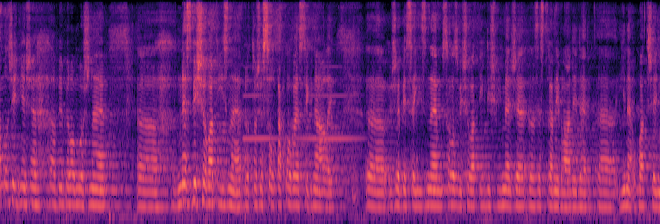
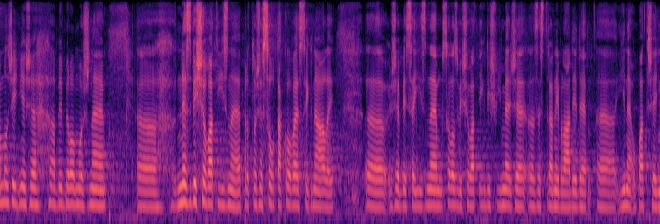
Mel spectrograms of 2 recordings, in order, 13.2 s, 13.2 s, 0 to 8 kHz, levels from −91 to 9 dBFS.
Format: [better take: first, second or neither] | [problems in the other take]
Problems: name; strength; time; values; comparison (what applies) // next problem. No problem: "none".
second | background sound (Wind instrument, woodwind instrument); 16 dB below the speech // room echo; dies away in 1.4 s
